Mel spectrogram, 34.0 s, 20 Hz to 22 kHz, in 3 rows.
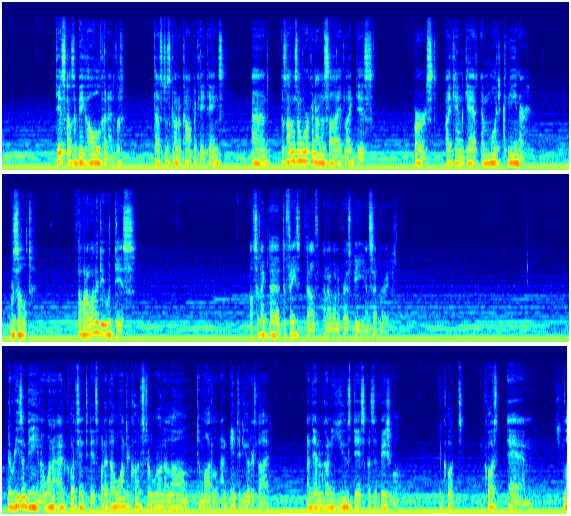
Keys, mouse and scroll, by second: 1.3-2.6 middle drag, 2.6 click, 4.3 middle click, 5.2-15.7 middle drag, 16.0 Tab, 17.4 Left, 20.6 p, 23.6-33.9 middle drag.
